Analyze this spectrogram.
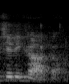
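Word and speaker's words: Titicaca: snickering but we can't get around it Lake titty Kaka it's yeah I know I know come on we're not teenagers that's how it's pronounced it borders Peru and Bolivia it's the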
